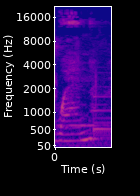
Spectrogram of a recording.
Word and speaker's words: WH3N: It talks about his journey of when he was a YouTuber.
